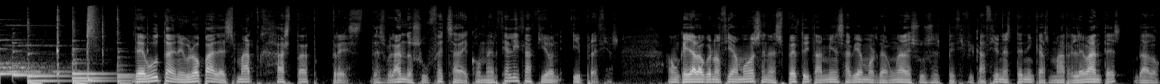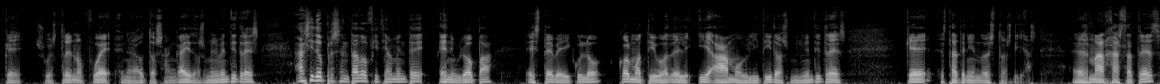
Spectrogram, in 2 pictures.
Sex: male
